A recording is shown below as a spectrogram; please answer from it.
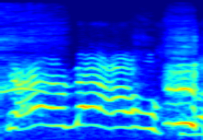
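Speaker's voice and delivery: very high, shrill crazy-woman voice, drawn-out "oh". Explaining why they avoid doing British voices, Monty Python crazy-woman voice. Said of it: "the guy always plays the like crazy like woman".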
